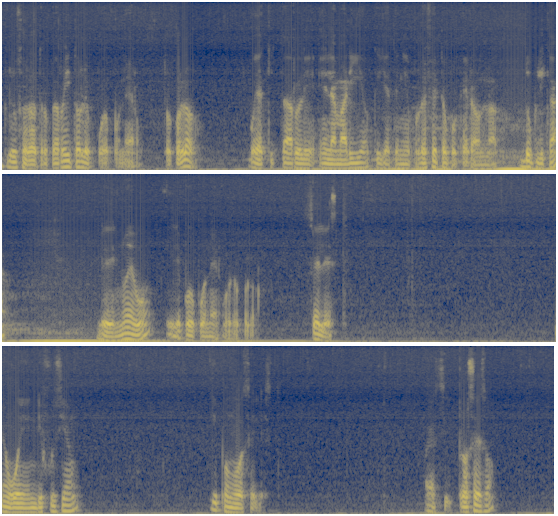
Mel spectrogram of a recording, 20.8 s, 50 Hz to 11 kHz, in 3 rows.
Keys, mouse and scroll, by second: 0.3-2.0 right drag, 2.0-6.3 drag, 8.3-11.7 drag, 14.1-18.1 drag, 18.6 click.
